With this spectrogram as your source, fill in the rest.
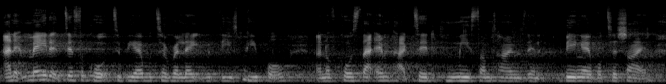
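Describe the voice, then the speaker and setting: A woman's fairly low, monotone, flat voice with a London accent at a fairly quick pace, amid noticeable background noise and audible room echo. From South London, England. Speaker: guest on a talk show. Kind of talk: interview.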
